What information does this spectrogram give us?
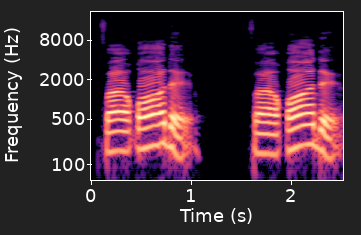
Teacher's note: এই দালটা কলকলার হরফ ধাক্কা দিয়ে বলতে হবে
